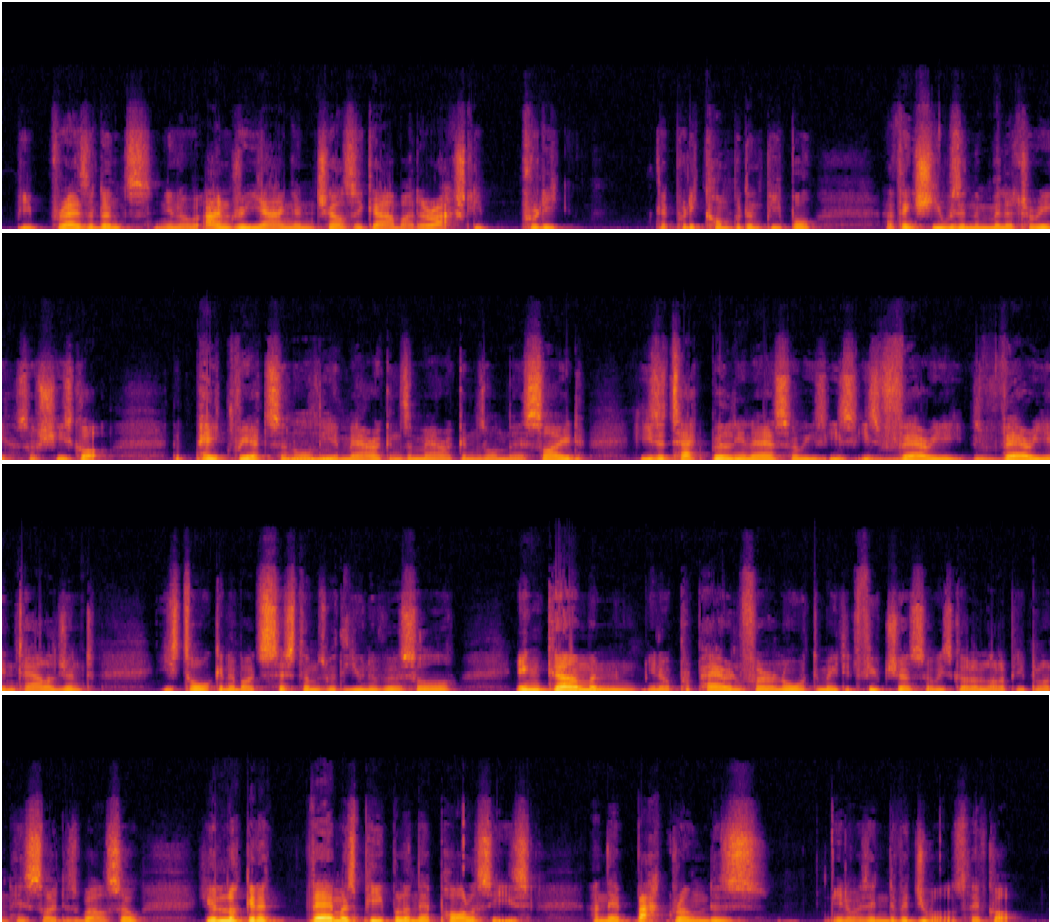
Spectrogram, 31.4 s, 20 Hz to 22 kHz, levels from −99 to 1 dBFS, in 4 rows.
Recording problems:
garbled, watery; slightly; nothing above 15.5 kHz

